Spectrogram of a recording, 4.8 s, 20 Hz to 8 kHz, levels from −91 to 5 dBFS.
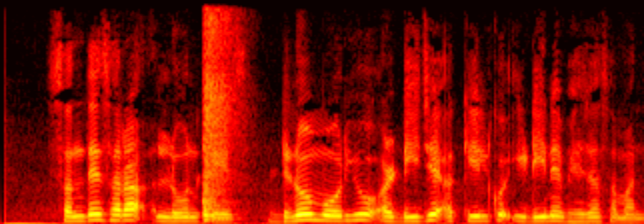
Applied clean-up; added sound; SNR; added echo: none; Snare drum; 8 dB; none.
